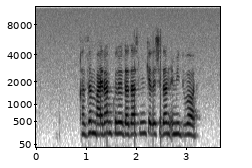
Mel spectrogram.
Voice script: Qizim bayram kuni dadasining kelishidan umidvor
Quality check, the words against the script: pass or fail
pass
